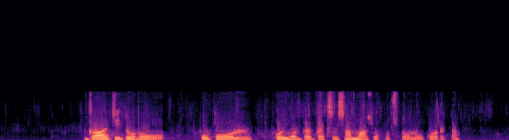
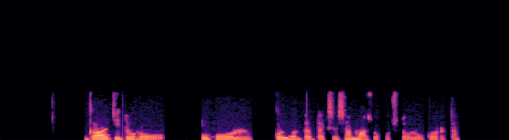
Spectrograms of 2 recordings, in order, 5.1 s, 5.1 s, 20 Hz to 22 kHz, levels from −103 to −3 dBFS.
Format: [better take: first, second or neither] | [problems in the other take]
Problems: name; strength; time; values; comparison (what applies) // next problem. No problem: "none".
second | noise reduction (neural separator model SepFormer DNS4)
